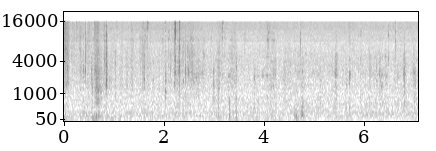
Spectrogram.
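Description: A man biting into a large stacked beef burger and chewing it: faint, scattered clicks and smacks of chewing.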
